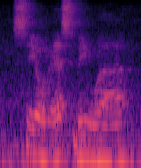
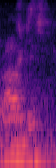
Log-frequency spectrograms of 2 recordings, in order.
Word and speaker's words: Cosby: It's Cosbie, and of course Crosby gets thrown in there, the Crosbys, which still happens today, by the way. Yep. In school we were often mispronounced as Crosby, or asked if we were related to Bill.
